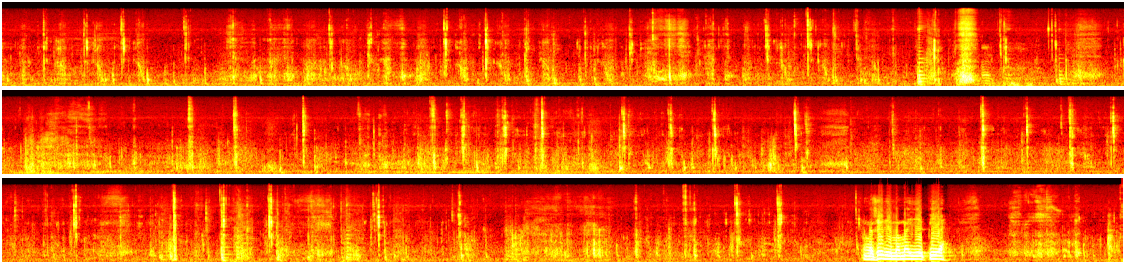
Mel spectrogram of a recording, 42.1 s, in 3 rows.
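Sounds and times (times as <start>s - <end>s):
people chewing and smacking mouths: 0.0s - 42.0s.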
